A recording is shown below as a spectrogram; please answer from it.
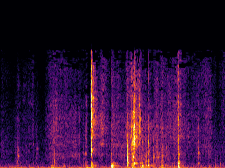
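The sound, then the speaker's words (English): Crinkly tearing and crackling as a trading card game booster pack is ripped open, a few sharp plastic-foil bursts over a faint steady background. “I thought I would just open up a pack and see what cards I could get.”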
